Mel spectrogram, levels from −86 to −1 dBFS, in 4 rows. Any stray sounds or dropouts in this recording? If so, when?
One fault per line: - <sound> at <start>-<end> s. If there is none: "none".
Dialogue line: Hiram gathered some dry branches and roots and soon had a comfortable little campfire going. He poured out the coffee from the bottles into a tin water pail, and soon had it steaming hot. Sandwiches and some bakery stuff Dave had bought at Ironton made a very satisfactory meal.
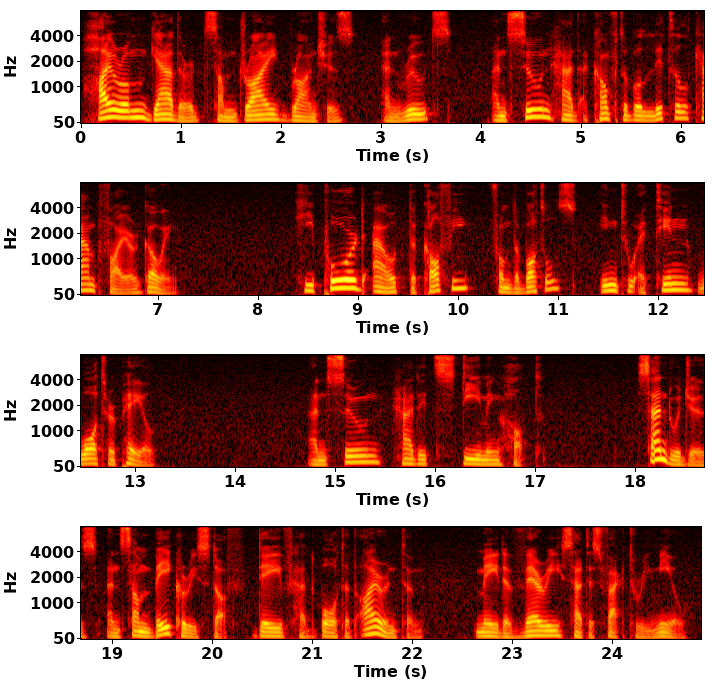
none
